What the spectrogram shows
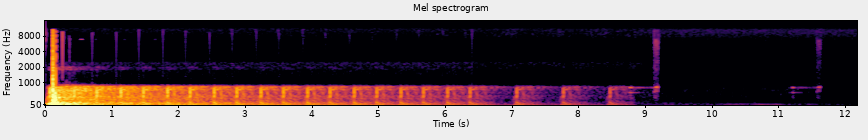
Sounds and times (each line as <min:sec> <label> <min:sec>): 0:00.0 far explosion 0:06.5
0:00.0 echoed thuds 0:08.8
